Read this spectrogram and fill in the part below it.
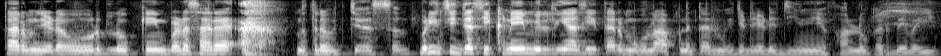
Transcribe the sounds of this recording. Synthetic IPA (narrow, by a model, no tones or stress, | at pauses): t̪əɾmd͡ʒeːɽaːoːɾloːkẽːbəɽaːsaːɾɛːmət̪ləbbəɽɪãt͡ʃiːzãːsɪkʰɳeːĩmɪld̪ɪjãːsiːt̪əɾmkolaːpneːt̪əɾməkd͡ʒeːɽeːd͡ʒeːɽeːd͡ʒiːnːɛ̃ːpʰaːlõːkəɾd̪eːbaːiː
